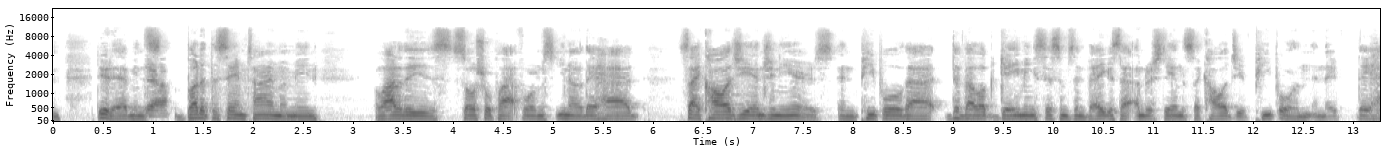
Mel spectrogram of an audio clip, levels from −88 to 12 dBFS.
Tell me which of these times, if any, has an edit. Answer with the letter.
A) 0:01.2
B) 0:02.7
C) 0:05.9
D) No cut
A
